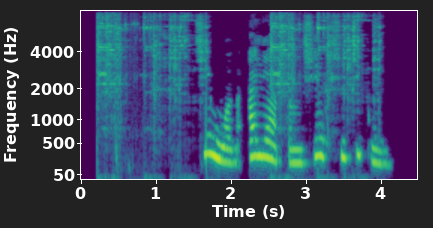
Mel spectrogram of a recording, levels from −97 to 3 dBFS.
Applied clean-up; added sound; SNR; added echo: classical method Wiener filter.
